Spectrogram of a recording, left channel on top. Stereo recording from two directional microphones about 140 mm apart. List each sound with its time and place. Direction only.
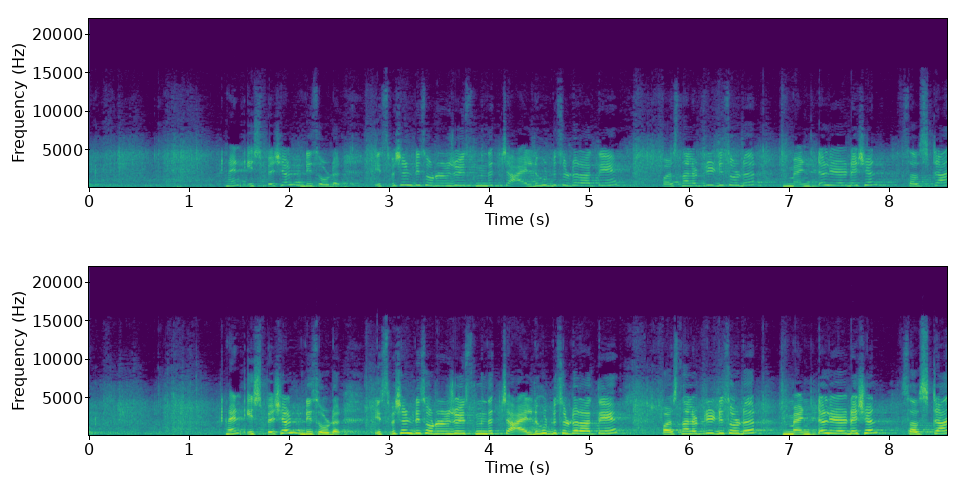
1.4 s a woman's voice: 50° right (ahead or behind)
